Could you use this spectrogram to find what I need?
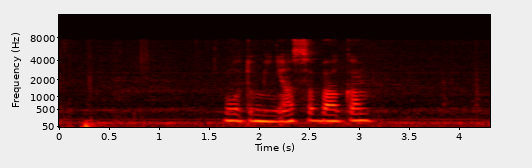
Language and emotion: Russian, neutral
